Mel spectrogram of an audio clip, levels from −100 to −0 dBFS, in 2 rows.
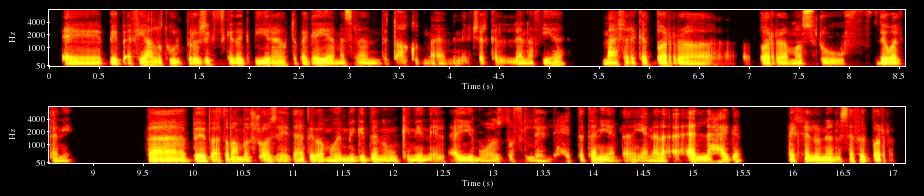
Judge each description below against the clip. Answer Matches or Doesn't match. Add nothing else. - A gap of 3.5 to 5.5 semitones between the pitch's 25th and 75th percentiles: Doesn't match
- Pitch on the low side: Matches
